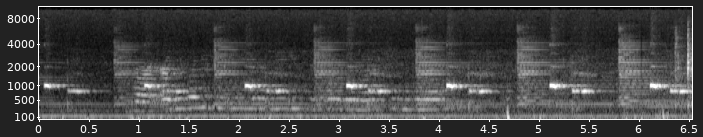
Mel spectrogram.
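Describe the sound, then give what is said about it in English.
A cuckoo clock calls out a steady run of two-note cuckoos, about six or seven in a row, each falling tone repeated at an even pace over a faint low hum. “That was just the cuckoos of the clock that you just heard.”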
